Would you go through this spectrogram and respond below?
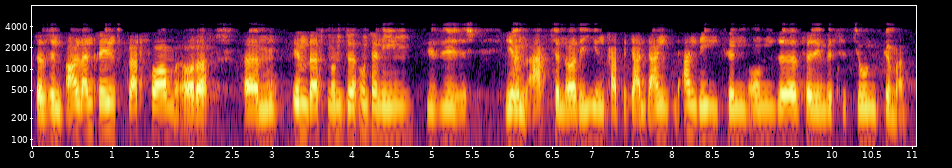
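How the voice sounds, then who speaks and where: A man who is not a native German speaker, making a halting telephone sales pitch and often checking in with a short question. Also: little pitch movement. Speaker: cold-calling telephone salesman. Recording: tinny narrow-band phone line.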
